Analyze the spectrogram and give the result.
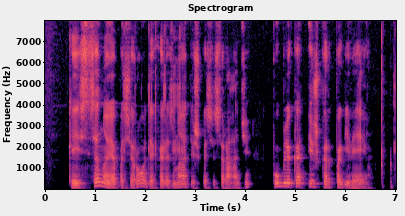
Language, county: Lithuanian, Vilnius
